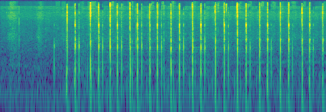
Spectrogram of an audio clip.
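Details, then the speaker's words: GM Active Fuel Management lifter removed from engine, shaken by microphone: rapid loose clacking about ten per second from internal play; defective AFM lifter, eight of which were loud while running. "You hear that? It's just sloppy in there. Something's Something's defective or"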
